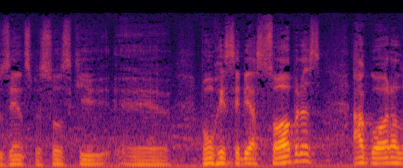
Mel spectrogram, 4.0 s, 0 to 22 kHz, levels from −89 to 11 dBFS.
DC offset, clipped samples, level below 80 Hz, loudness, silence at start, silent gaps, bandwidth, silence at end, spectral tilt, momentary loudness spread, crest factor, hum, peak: under 0.1%; under 0.1%; -38 dBFS; -19 LUFS; 0 s; none; 16 kHz; 0 s; -6 dB/octave; 12 LU; 18 dB; none; 0 dBFS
